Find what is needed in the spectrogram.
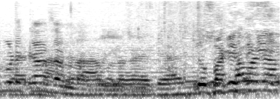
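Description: Men talking, with one man's voice held on a long, drawn-out vowel through the middle.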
